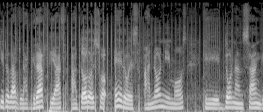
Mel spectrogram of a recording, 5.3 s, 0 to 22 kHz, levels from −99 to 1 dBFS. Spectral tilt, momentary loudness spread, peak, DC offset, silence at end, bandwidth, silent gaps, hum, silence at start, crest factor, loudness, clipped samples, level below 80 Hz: -7 dB/octave; 8 LU; 0 dBFS; under 0.1%; 0 s; 20 kHz; none; none; 0 s; 16 dB; -17 LUFS; under 0.1%; -34 dBFS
